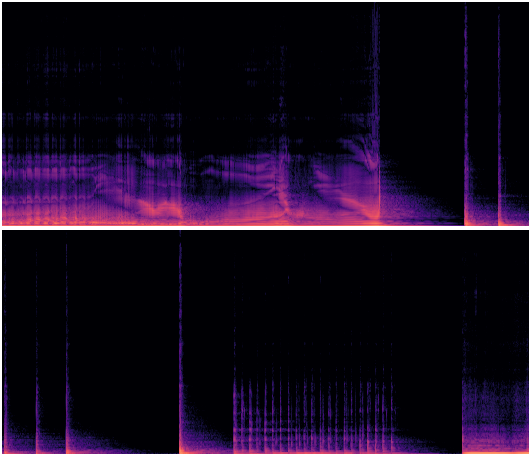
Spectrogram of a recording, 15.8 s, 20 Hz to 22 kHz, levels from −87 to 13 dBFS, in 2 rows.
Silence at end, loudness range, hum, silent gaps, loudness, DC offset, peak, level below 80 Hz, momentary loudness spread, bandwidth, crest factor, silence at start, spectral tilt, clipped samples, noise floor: 0 s; 10 LU; none; none; -20 LUFS; under 0.1%; -2 dBFS; -24 dBFS; 21 LU; 7 kHz; 18 dB; 0 s; -8.5 dB/octave; under 0.1%; -74 dBFS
